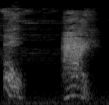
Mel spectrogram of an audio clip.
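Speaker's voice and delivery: hushed whisper. Greeting Jeremy, who is on vocal rest, whispering. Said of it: "Why are we whispering?".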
